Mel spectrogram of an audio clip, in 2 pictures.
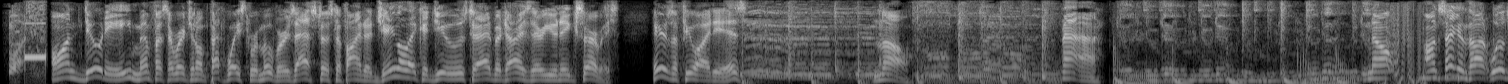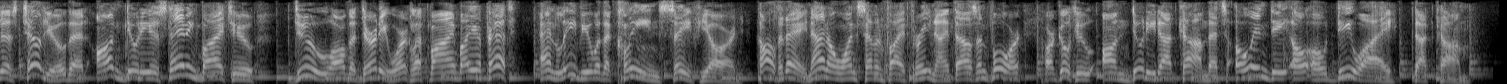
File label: commercial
